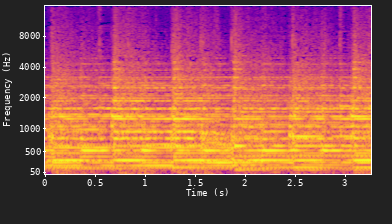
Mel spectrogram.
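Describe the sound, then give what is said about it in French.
A school bell rings steadily and loudly for a few seconds, its bright tones repeating in a regular rhythm, with no one speaking. “Tu vas être contente d'apprendre, maman, qu'aujourd'hui toutes mes nouveaux amis vont toutes m'attendre après la cloche.”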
